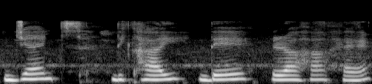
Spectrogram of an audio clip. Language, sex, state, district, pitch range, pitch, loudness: Hindi, female, Himachal Pradesh, Shimla, 215-250 Hz, 220 Hz, -14 LUFS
